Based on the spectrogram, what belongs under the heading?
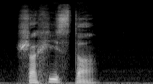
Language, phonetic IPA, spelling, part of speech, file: Polish, [ʃaˈxʲista], szachista, noun, Pl-szachista.ogg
